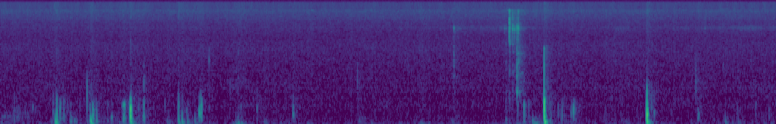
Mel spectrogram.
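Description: Quiet, irregular gurgles and clicks from the belly in a still room: ordinary bowel sounds.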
